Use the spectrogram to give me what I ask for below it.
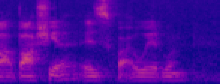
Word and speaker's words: Baxia: to pronounce like B bashia is quite a weird one people think it's called baxia it's not baxia it's bashia Basia and right now we're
